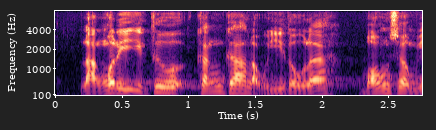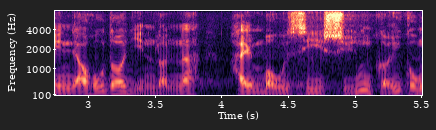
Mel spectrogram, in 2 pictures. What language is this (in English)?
Cantonese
